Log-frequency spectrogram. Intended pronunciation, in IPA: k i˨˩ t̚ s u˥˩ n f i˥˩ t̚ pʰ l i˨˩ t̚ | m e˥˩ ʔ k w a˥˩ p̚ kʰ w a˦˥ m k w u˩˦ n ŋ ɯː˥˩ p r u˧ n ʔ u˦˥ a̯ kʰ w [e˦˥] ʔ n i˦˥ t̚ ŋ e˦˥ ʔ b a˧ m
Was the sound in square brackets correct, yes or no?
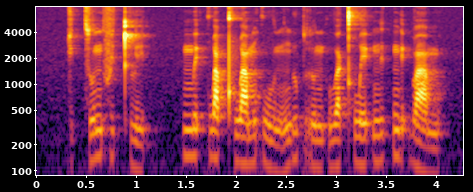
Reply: yes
